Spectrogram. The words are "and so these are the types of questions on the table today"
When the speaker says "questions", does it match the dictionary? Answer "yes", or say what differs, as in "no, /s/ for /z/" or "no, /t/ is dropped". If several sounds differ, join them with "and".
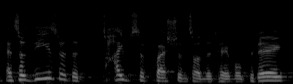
yes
